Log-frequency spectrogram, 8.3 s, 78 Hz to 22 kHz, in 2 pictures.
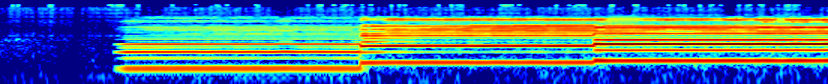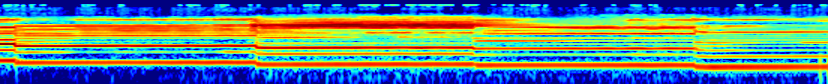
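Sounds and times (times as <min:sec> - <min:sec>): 
bagpipe playing a simple children's melody without grace notes: 0:00.6 - 0:08.2.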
